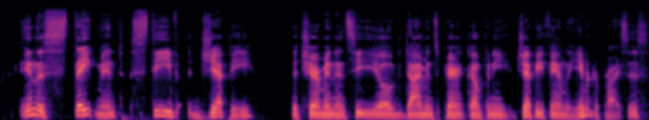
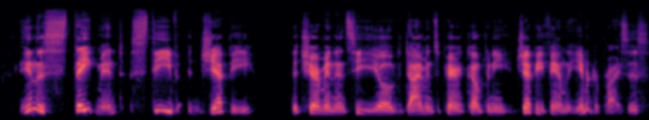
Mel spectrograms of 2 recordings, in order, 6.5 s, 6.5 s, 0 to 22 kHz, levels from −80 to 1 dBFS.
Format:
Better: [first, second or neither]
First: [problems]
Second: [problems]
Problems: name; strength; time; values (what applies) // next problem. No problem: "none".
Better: first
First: none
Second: thin; very; fading below 300 Hz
